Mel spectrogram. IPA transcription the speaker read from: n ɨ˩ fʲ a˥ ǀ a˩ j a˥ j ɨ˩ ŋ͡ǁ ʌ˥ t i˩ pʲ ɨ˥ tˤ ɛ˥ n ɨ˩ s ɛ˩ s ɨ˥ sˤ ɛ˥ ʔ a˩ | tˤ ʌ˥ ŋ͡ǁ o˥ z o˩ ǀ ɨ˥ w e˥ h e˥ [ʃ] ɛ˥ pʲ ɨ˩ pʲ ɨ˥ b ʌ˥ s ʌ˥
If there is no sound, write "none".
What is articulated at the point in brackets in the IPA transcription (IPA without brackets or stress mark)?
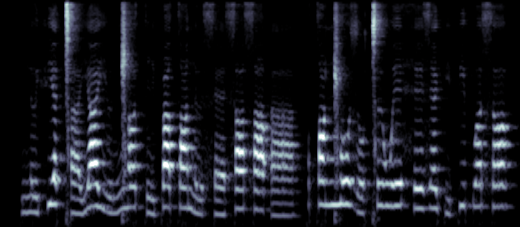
z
